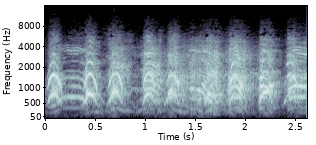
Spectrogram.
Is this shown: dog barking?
yes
